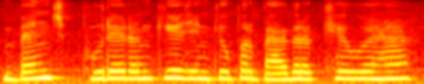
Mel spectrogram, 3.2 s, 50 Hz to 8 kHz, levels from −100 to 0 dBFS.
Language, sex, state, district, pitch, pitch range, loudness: Hindi, female, Jharkhand, Garhwa, 250 Hz, 245-255 Hz, -13 LUFS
